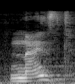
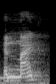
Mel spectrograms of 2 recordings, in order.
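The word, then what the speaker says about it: night: নাইসড না নাইট, কোনটা? নাইট উচ্চারণ হবে।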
